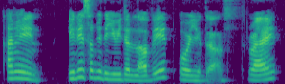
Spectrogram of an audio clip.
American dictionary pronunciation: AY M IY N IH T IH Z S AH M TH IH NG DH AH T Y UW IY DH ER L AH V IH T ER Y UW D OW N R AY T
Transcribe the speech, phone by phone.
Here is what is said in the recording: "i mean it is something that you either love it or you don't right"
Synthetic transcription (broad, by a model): AY M IY N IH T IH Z S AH M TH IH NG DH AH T Y UW IY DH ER L AH V IH T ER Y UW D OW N R AY T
